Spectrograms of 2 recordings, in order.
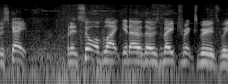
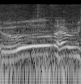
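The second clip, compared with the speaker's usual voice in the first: surprised; 9 semitones higher, 4 dB louder, much slower than usual. Real, not acted. Reacting to a teamfight.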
